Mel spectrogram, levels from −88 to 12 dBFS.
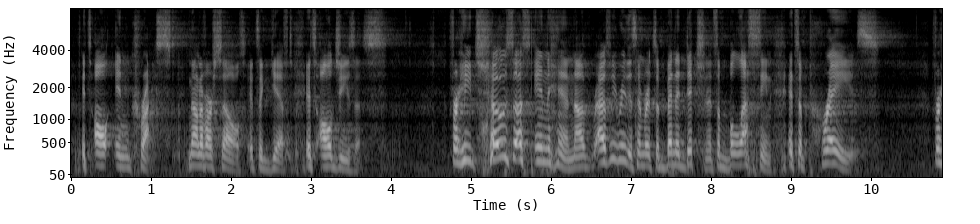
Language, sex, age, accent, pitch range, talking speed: English, male, 30-49, American, 165-230 Hz, 195 wpm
